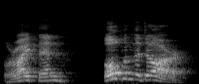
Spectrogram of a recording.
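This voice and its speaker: A man's voice: high-pitched, very animated, moderate pace, pushed and bright, reverberant, distant mic, voice pushed up, full character voice. A man voicing a bold young warrior boy. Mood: bold heroic. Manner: old-fashioned, boastful heroic speech. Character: brash young male warrior from the past.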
